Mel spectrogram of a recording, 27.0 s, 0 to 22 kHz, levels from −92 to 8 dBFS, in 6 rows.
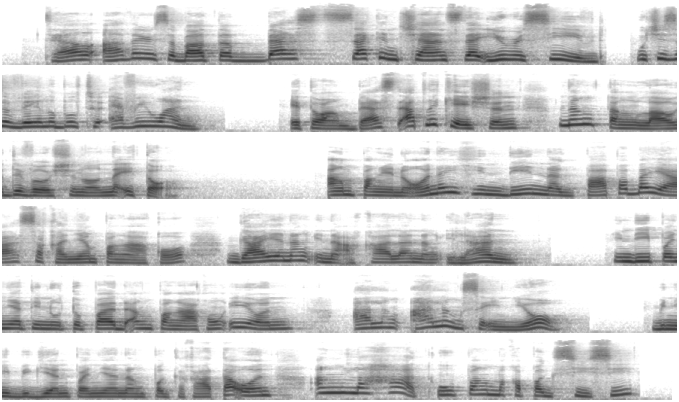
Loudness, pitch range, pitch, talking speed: -23 LUFS, 175-260 Hz, 205 Hz, 125 wpm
